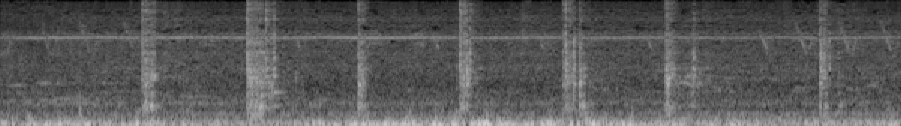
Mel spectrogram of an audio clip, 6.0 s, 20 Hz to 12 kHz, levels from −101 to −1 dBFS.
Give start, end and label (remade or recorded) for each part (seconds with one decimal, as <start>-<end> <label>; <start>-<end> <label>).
0.0-6.0 remade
